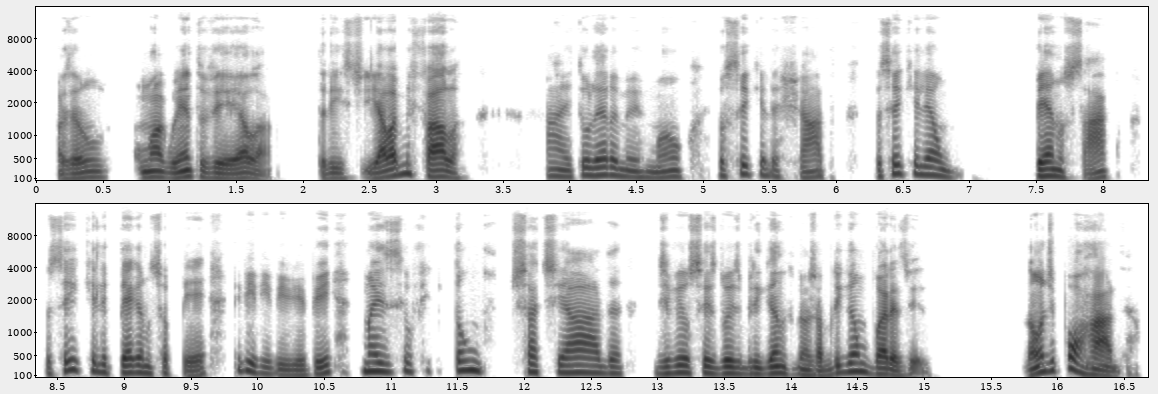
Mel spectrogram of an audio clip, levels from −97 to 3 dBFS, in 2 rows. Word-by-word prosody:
mas 90 Hz, +2 st, -4 dB
eu 115 Hz, +4 st, 0 dB, 0.2 s
eu -, -, 0 dB
não 125 Hz, -, +5 dB
aguento 120 Hz, +2 st, +2 dB
ver 105 Hz, -2 st, +2 dB
ela 105 Hz, +2 st, +2 dB, 0.3 s
triste. 105 Hz, +2 st, -7 dB
E -, -, 0 dB
ela 145 Hz, -, +7 dB
me 195 Hz, +2 st, -1 dB
fala: 130 Hz, -, +4 dB, 0.6 s
"Ai, 140 Hz, -2 st, -4 dB
tolera 160 Hz, +2 st, +1 dB
meu 130 Hz, -4 st, -2 dB
irmão, 115 Hz, +2 st, -3 dB, 0.3 s
eu -, -, -2 dB
sei 185 Hz, +6 st, -3 dB
que 160 Hz, -, -6 dB
ele -, -, -6 dB
é -, -, -6 dB
chato, 115 Hz, -2 st, -6 dB, 0.3 s
eu 135 Hz, -, -5 dB
sei 190 Hz, +7 st, 0 dB
que 190 Hz, -, -7 dB
ele 170 Hz, -, 0 dB
é 165 Hz, -, +2 dB
um 135 Hz, -5 st, -3 dB, 0.6 s
pé 145 Hz, +1 st, +6 dB
no 135 Hz, -, +1 dB
saco, 115 Hz, +3 st, -4 dB, 0.3 s
eu -, -, -5 dB
sei 200 Hz, +2 st, 0 dB
que 190 Hz, +1 st, -6 dB
ele 160 Hz, -3 st, -1 dB
pega 150 Hz, +3 st, +3 dB
no 140 Hz, -, -1 dB
seu -, -, -4 dB
pé, 95 Hz, +4 st, -3 dB, 0.2 s
pi-pi-pi-pi-pi-pi, 130 Hz, -, -1 dB, 0.2 s
mas 180 Hz, -1 st, +1 dB
eu 185 Hz, -, -3 dB
fico 180 Hz, +1 st, -22 dB
tão 200 Hz, 0 st, +3 dB, 0.2 s
chateada 150 Hz, -4 st, 0 dB, 0.2 s
de 130 Hz, 0 st, -2 dB
ver 150 Hz, +2 st, +1 dB
vocês 140 Hz, -2 st, +1 dB
2 135 Hz, 0 st, +4 dB
brigando", 130 Hz, +3 st, +2 dB
que -, -, -17 dB
nós 105 Hz, -2 st, 0 dB
já 95 Hz, -, +2 dB
brigamos 165 Hz, -, +1 dB
várias 120 Hz, -7 st, +5 dB
vezes. -, -, -7 dB, 0.7 s
Não -, -, +5 dB
de 190 Hz, -, -1 dB
porrada. 130 Hz, -, +4 dB
135 Hz, 210 wpm, -25 LUFS, 115-160 Hz, 0.7 s, ela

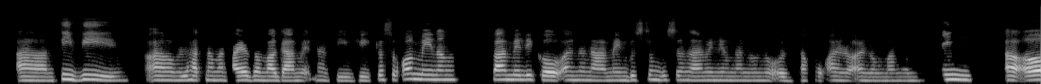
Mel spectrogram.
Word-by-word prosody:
um, 180 Hz, 0 st, +2 dB
TV. 215 Hz, -3 st, +2 dB, 0.2 s
Um, 200 Hz, 0 st, +1 dB
lahat 200 Hz, 0 st, +1 dB
naman 195 Hz, -1 st, -2 dB
tayo 195 Hz, +1 st, +4 dB
gumagamit 180 Hz, -2 st, +2 dB
ng 190 Hz, -, -6 dB
TV. 175 Hz, 0 st, -6 dB
Kaso 215 Hz, 0 st, -4 dB
kami 240 Hz, -1 st, +3 dB
ng 220 Hz, 0 st, +1 dB, 0.4 s
family 220 Hz, -1 st, +4 dB
ko 195 Hz, -3 st, +5 dB
ano 200 Hz, +1 st, -2 dB
namin, 190 Hz, 0 st, -2 dB
gustong-gusto 205 Hz, -1 st, -4 dB
namin 190 Hz, 0 st, -2 dB
yung 185 Hz, -, -5 dB
nanonood 185 Hz, -1 st, -4 dB
ng 180 Hz, 0 st, -6 dB
kung 180 Hz, -, -7 dB
ano-anong 180 Hz, -1 st, -3 dB
mga 175 Hz, 0 st, -8 dB, 1.0 s
oo, 200 Hz, +1 st, +9 dB
195 Hz, 145 wpm, -24 LUFS, 185-205 Hz, 1.0 s, oo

